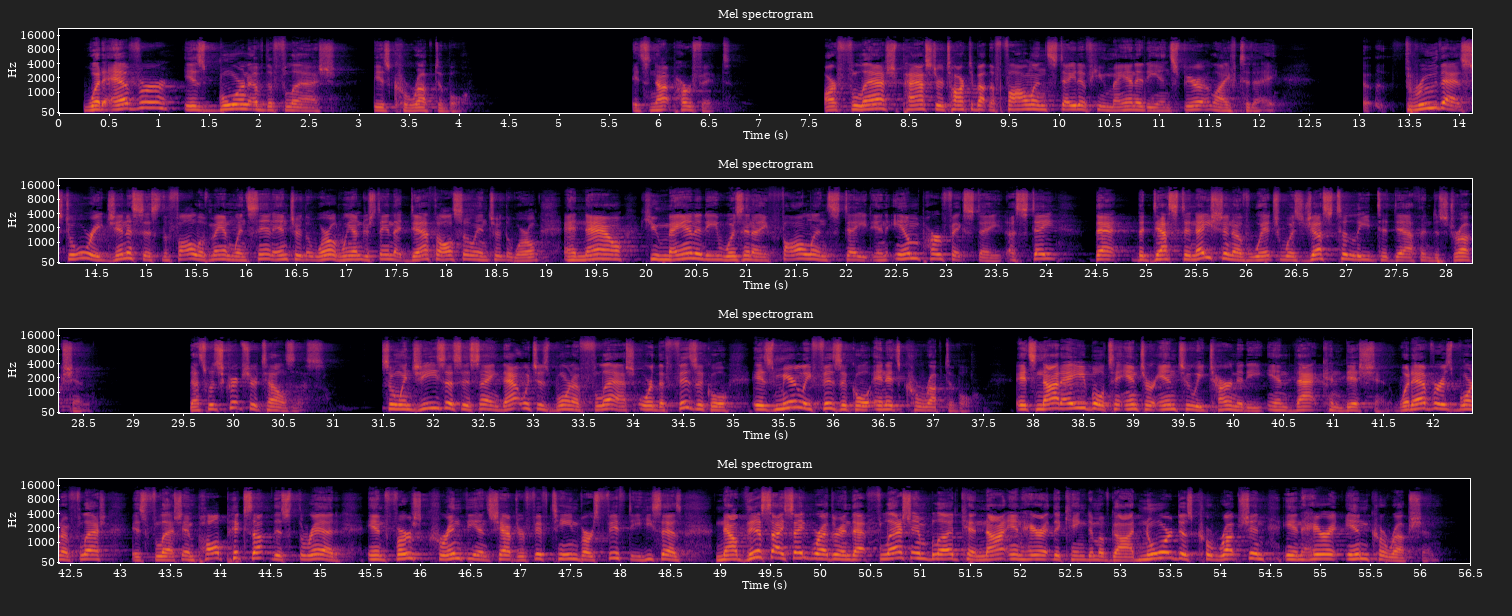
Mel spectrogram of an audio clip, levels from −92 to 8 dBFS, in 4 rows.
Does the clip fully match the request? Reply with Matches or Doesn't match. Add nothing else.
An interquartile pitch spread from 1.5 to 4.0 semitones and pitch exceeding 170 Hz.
Doesn't match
